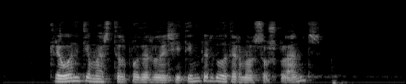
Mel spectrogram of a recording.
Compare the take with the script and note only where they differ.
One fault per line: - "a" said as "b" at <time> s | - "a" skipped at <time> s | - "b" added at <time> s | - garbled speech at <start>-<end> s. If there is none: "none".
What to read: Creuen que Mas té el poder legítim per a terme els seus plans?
- "dur" added at 2.2 s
